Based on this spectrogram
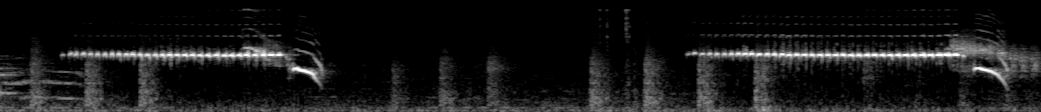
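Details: Female common iora song used to lure rival birds into singing: two long, even, buzzy trills about three seconds apart, each finished by a quick falling whistled note, with quiet gaps between.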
